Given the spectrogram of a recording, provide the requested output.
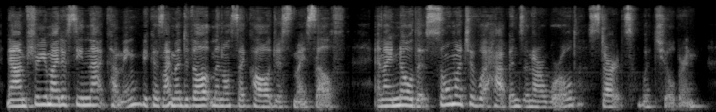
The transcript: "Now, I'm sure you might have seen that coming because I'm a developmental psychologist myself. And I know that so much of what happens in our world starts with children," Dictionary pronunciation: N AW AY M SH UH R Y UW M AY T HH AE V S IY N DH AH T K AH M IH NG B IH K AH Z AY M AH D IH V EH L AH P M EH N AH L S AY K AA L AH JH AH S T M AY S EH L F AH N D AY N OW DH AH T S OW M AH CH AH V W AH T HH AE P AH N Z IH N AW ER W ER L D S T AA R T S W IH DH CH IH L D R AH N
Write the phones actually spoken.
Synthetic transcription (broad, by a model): N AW AY M SH UH R Y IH M AY T HH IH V S IY N DH AH T K AH M IH NG B IH K AH Z AY M AH D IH V EH L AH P M EH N L S AY K AA L AH JH AH S T M AY S EH L F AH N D AY N OW DH AH T S OW M AH CH AH V W AH T HH AE P AH N Z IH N AW ER W ER L D S T AA R T S W IH DH CH IH L D R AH N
